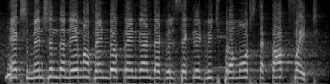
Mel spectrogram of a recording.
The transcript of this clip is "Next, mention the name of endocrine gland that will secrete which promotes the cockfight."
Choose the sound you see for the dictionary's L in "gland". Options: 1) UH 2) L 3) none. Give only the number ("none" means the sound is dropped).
3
